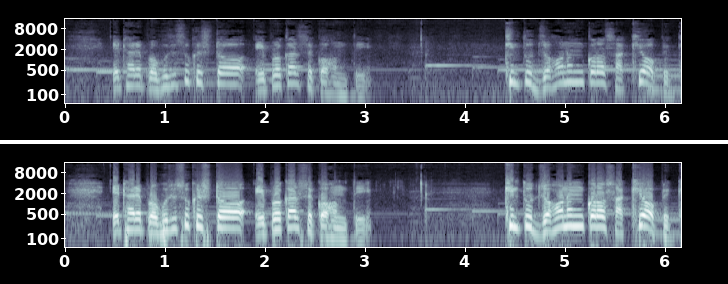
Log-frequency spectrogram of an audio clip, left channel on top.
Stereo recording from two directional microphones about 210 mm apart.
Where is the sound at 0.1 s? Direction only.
30° right (ahead or behind).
